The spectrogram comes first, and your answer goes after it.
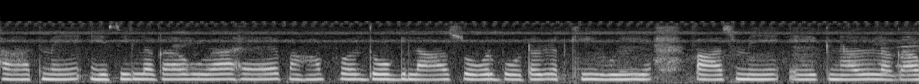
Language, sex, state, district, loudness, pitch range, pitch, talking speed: Hindi, female, Punjab, Pathankot, -15 LUFS, 230-240 Hz, 235 Hz, 135 wpm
